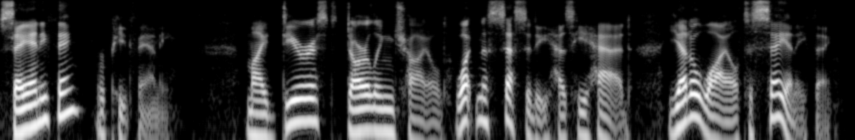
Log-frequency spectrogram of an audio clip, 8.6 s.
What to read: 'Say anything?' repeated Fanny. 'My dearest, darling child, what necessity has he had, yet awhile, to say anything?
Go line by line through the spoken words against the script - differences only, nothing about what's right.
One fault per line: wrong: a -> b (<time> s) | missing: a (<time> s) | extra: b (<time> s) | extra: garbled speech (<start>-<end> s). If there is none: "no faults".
wrong: repeated -> repeat (1.0 s)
